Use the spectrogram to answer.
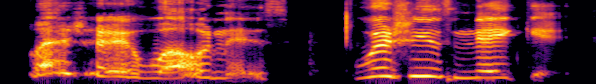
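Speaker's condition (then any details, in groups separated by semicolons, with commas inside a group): Cerebral palsy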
